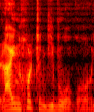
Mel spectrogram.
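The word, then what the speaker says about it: Reinhold Niebuhr: 독일 발음은 라인홀트 니부어고 영어식 발음은 라인홀트 니버라고도 합니다.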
